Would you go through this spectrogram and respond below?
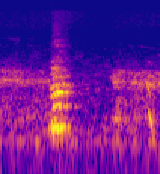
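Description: A dog lets out a short, quiet whimper, one brief whine in a soft room, followed by a fainter second murmur.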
